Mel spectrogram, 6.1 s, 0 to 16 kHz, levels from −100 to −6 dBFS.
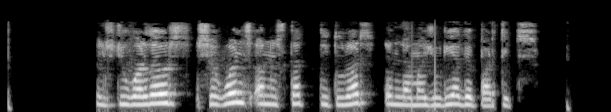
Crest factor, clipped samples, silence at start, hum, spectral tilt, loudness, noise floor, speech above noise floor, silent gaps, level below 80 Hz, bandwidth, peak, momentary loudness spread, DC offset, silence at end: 18 dB; under 0.1%; 0.05 s; none; -3.5 dB/octave; -20 LUFS; under -90 dBFS; over 70 dB; 0.14-0.95 s, 3.78-3.83 s, 5.40-5.65 s; -66 dBFS; 7.8 kHz; -4 dBFS; 14 LU; under 0.1%; 0.4 s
